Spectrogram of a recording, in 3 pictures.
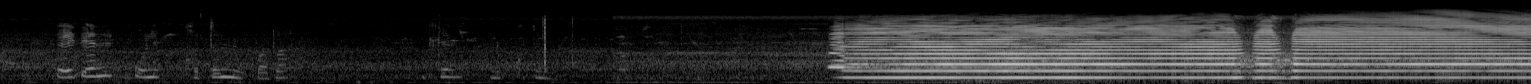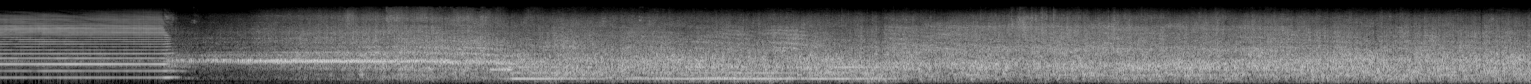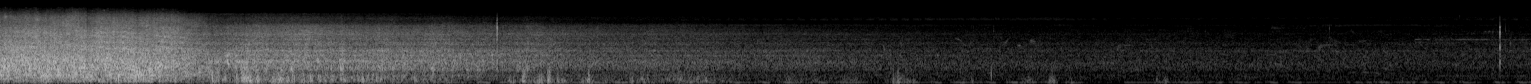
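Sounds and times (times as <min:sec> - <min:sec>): train horn blasts: 0:08.3 - 0:17.4, 0:18.2 - 0:24.4
train wheels rattling on rails: 0:17.0 - 0:37.8.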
